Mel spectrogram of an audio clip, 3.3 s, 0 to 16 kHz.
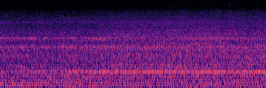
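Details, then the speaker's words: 2000 Fadal VMC 6030HT 5-axis mill, not remanufactured, jogging Z axis: steady even hum with only a faint high whistle, no knocks or grinding; axis travels smoothly and quietly. "Nice and smooth. You can't even hear that axis. Here's Y. Same thing. Super smooth."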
